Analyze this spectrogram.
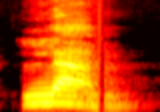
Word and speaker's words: lamb: Now B goes quiet when it follows M at the end of a word. Think of the word lamb.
